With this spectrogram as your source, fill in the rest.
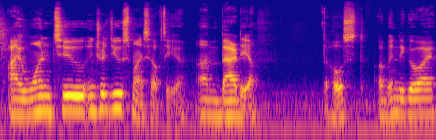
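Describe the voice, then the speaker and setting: Audible room echo surrounds a man who speaks with a non-native accent and fairly even intonation. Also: medium pitch for a man, moderate pace. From Iran. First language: Farsi. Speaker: podcast host. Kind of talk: solo podcast monologue.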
